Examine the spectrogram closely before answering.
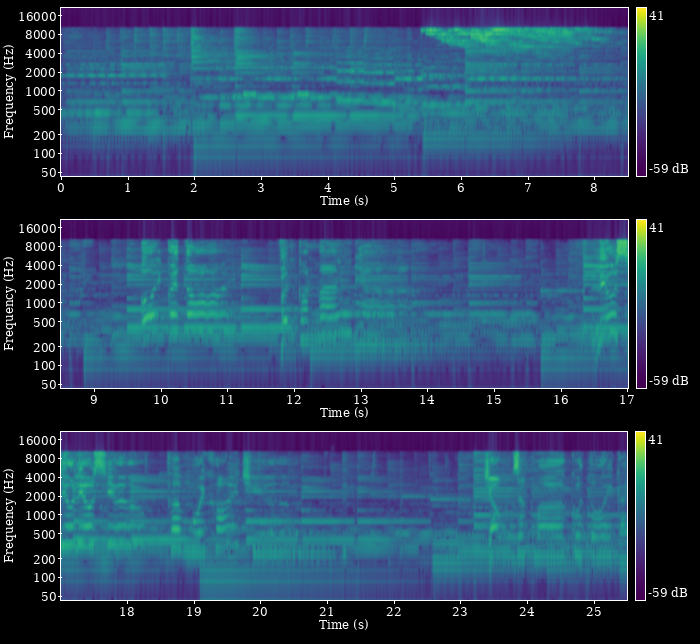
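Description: An instrumental music passage with no vocals, featuring a steady bass line, sustained harmonic chords and melodic flourishes, played at a moderate, even loudness throughout.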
